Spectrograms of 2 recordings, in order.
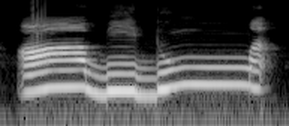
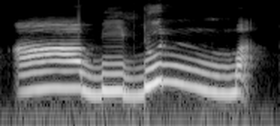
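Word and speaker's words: عَابِدٌ مَا: Jadi dimasukkan dan didengungkan. Jadi bacanya begini. Abidumma. Nah, dumah tanwin ini sudah tidak terdengar lagi ya, karena dia masuk dumah tanwin bertemu dengan huruf mim. Dumah tanwin ini masuk ke huruf mim. Jadi abidumma sudah tidak terdengar abidunma. No. Tapi bacanya adalah abidumma. Abidumma. Jadi tidak ada nanti yang baca abidunma. Itu tidak ada lagi yang baca seperti itu ya.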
